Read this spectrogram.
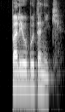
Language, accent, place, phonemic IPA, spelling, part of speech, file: French, France, Lyon, /pa.le.ɔ.bɔ.ta.nik/, paléobotanique, noun / adjective, LL-Q150 (fra)-paléobotanique.wav
- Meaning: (noun) paleobotany; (adjective) paleobotanical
